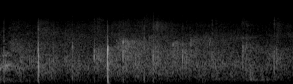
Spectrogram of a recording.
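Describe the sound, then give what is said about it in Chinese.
A crowd applauds with dense, steady clapping, a few sharper individual claps standing out early on before the sound settles into an even wash. “哇、哦啊，感谢主，这么多，我们给自己一个鼓掌好不好？”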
